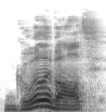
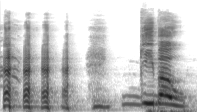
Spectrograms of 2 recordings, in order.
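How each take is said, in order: First: The name is sounded out in an English way. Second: The name is pronounced in a French way. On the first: The speaker calls it wrong. "it looks like Guillibalt" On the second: The speaker calls it right. "it's pronounced Guilbeault"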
